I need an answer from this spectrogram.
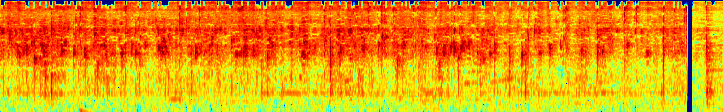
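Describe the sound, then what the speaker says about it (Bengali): Washed lentil dumplings (bori) fry in oil for a bottle-gourd shukto, a loud continuous sizzle and crackle with stirring scrapes throughout and a sharp clack just before the end. "বড়িগুলো ভেজে নেবো"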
